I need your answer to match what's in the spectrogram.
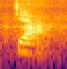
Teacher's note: Jojan bersuara je ya, dengan sara a dibaca ja dengan nada rendah yang artinya akan.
